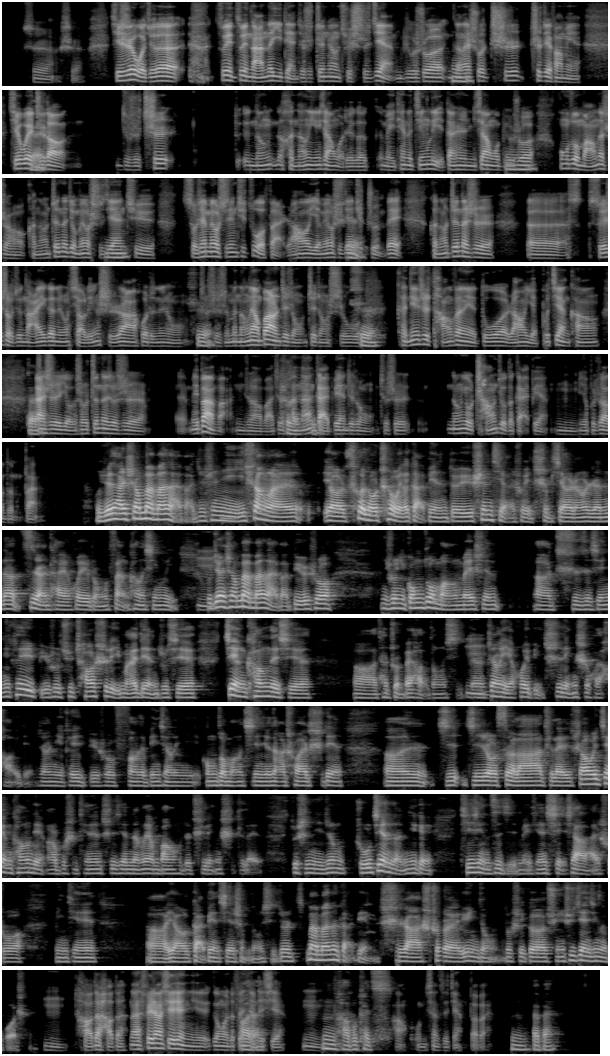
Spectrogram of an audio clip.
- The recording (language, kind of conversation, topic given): Chinese, advice, 我该如何养成每周固定运动的习惯？
- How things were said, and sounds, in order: chuckle; other background noise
